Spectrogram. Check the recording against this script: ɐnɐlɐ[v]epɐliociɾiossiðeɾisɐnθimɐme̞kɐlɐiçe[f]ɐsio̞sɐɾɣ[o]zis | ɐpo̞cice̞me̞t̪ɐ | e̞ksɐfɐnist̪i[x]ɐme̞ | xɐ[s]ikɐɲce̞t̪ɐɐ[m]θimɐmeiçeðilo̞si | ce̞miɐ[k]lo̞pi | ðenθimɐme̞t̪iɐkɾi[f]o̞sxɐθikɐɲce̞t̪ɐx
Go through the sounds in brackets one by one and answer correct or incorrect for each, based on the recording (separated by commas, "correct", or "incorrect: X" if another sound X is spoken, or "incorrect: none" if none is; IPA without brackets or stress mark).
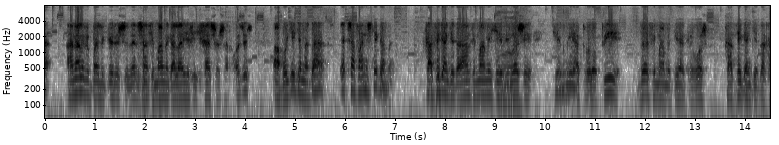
correct, incorrect: x, correct, incorrect: k, incorrect: θ, incorrect: n, correct, incorrect: v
